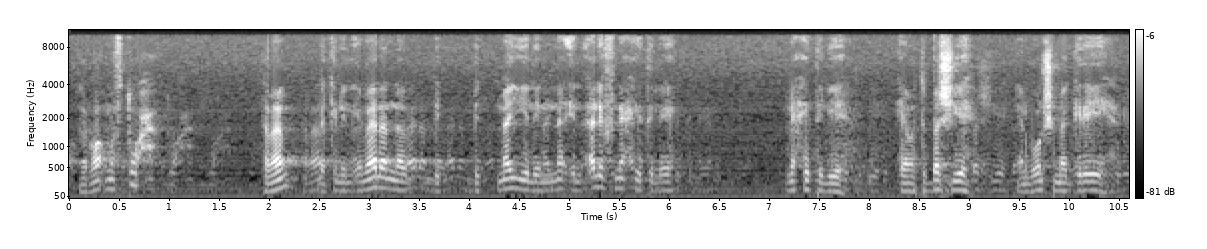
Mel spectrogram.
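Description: A man's voice: medium pitch, fast talker, long pauses, poor audio. A man with an Egyptian Arabic accent teaching recitation rules, who often checks understanding and turns key words into questions for his students. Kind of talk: tajweed lesson explanation.

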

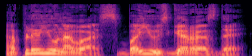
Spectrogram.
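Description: Man doing a peasant woman, shrill, shouting, abusive, storybook reading, very high. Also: animated, measured pace. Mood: scolding.

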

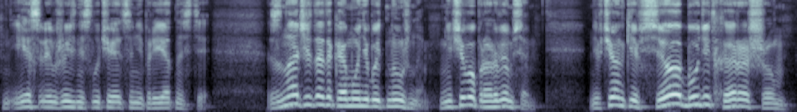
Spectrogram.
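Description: A man's voice: fairly high pitch, expressive, normal speed, a little mellow, dry recording, studio quality, pitched above the performer's own voice, close to an everyday voice. A male reader voicing a determined young man who talks in a wry, reassuring way.

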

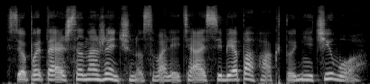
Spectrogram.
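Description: A woman voicing a cold, menacing male hero who threatens calmly in low, clipped lines, for an audiobook. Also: fairly quick, gravelly, lightly acted. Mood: threatening.

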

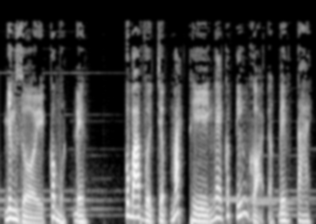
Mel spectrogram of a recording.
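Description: A man narrating a ghost story in a scripted, expressive and dramatic storytelling style. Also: fairly low pitch, normal speed, faint music behind.

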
